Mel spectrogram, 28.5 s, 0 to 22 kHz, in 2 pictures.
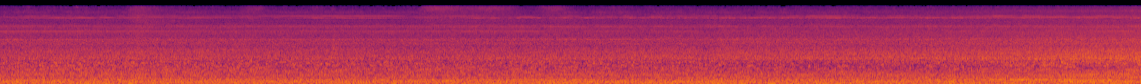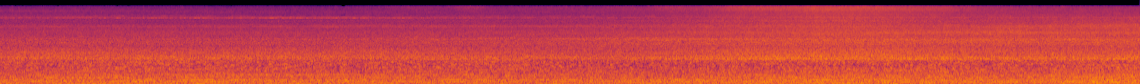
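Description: THSR 700T high-speed train pulling away from the platform: a steady rumble and hiss that slowly grows louder, with a whine coming in near the end as it gathers speed.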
